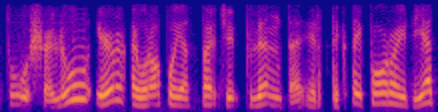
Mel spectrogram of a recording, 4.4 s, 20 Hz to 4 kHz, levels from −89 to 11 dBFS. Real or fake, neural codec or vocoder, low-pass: fake; codec, 16 kHz in and 24 kHz out, 0.9 kbps, LongCat-Audio-Codec, fine tuned four codebook decoder; 3.6 kHz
